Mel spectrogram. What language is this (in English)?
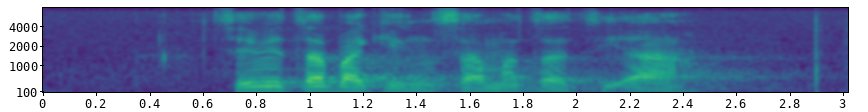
Southern Sotho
